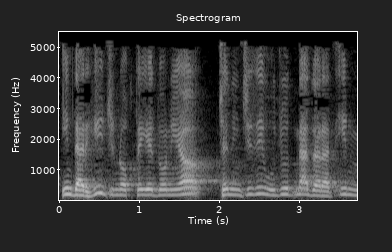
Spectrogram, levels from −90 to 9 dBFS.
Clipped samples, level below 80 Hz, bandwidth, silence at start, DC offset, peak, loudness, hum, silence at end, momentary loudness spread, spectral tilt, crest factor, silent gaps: under 0.1%; -62 dBFS; 5.4 kHz; 0.05 s; under 0.1%; -6 dBFS; -25 LUFS; none; 0 s; 8 LU; -7.5 dB/octave; 18 dB; none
